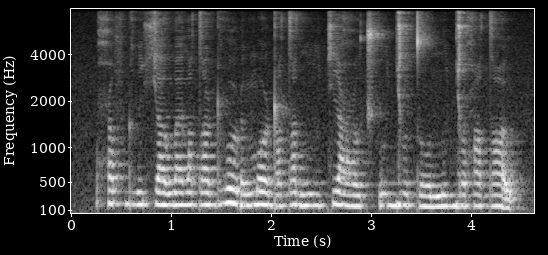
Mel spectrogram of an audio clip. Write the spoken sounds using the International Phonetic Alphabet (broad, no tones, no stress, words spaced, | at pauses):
ħɔfɖʱʏça walɪdˤa ɖʱo ɽœmɔ ɖydˤɪd ɲucɪ ʕot͡ʃʼuɟʊ tonuɟoħe dˤʊ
